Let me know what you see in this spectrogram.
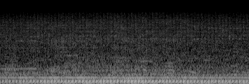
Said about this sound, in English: Farther along, a truck is pumping water into a huge bladder. It's 20 feet square and 6 feet high. It's the camp's water supply.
